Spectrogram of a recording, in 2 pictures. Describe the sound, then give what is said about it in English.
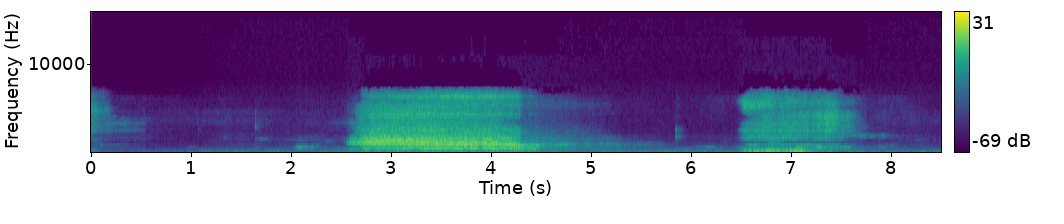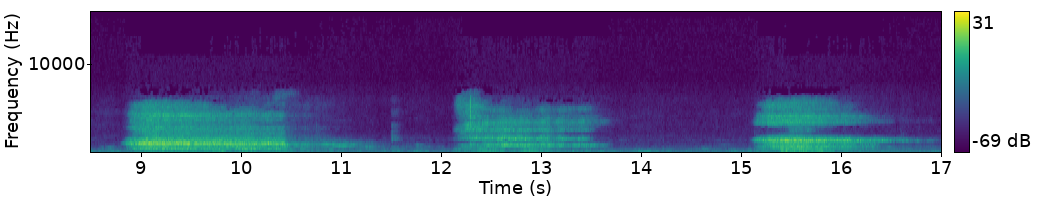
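An audience at a leather festival keynote takes deep breaths together, producing slow, breathy swells of inhaling and exhaling that rise and fall several times with quieter gaps between them. “Can I just ask everyone to join in taking three deep breaths?”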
